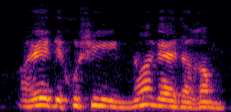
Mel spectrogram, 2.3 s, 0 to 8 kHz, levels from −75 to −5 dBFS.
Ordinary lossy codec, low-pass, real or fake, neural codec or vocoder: AAC, 32 kbps; 7.2 kHz; real; none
